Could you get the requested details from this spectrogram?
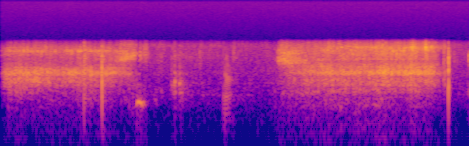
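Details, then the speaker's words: Person snoring in sleep: two long, harsh, rattling breaths separated by a quiet pause. "please stop snoring."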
